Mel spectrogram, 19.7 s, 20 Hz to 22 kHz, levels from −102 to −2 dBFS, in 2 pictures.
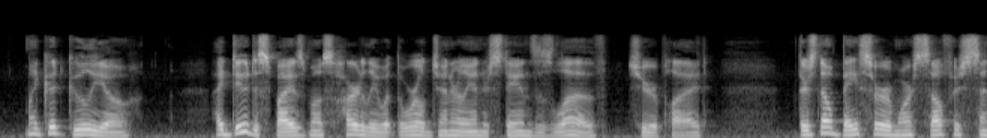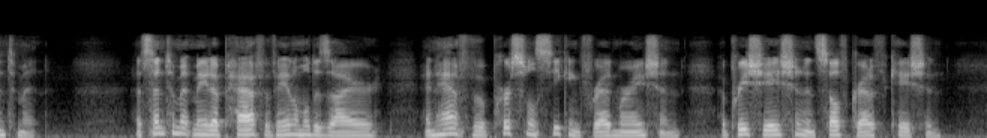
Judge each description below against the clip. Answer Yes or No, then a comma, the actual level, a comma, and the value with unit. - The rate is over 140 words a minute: No, slow, 135 wpm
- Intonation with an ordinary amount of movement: Yes, average, 4.1 semitones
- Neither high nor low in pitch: No, low, 120 Hz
